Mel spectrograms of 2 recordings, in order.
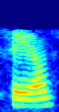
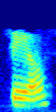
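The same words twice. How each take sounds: The two takes are said the same way.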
